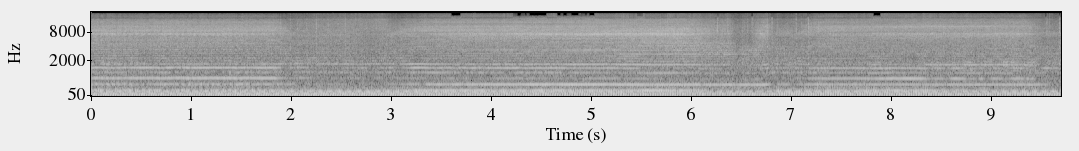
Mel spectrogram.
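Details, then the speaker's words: Honda K24-swapped car with TSX power steering pump on 6 AN lines: loud constant whine over the engine, pitch stepping as the wheel turns; owner unsure if a bad line, suspects larger 8 AN lines would help; power steering pump whine. "One finger, but it is making a shit ton of noise. One finger. Oh! Well, EPS ain't sounding like such a bad idea anymore."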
